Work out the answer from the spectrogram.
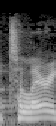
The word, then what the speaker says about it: Tulare: really unfortunate you know Tulare County is how it's pronounced actually but the Tulare County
